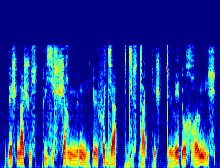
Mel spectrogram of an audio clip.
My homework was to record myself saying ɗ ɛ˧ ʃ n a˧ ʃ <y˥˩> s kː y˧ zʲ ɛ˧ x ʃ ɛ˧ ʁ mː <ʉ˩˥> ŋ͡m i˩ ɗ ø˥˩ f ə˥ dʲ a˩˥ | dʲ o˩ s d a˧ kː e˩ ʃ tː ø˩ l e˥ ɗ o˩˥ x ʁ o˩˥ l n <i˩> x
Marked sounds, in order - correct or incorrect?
incorrect: y˩˥, incorrect: ø˩˥, incorrect: i˩˥

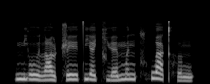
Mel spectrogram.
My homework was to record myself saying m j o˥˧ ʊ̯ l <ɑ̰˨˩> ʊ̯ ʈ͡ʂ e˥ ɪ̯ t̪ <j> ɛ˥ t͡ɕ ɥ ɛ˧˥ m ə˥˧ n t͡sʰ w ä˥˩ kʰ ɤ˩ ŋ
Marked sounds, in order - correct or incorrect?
incorrect: ɑ˥˩, correct

